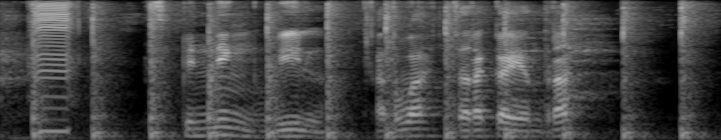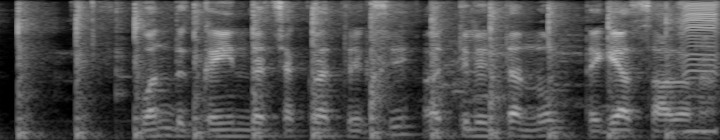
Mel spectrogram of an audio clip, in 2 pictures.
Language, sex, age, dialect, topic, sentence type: Kannada, male, 31-35, Northeastern, agriculture, statement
